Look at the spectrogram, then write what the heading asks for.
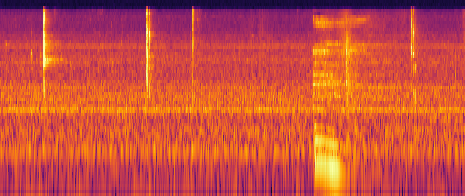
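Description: Close-up chewing of smoked turkey sausage, with a few sharp wet mouth clicks, the loudest about half a second in. About three seconds in comes a short falling hum of the voice, over a steady low hum in the room.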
